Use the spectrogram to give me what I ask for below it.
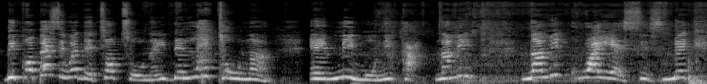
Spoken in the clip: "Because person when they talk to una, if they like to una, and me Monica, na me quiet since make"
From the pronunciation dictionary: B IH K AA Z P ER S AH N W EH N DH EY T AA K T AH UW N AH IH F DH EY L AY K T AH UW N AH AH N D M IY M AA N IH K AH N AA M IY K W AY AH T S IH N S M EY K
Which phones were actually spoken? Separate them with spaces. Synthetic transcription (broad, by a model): B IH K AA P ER S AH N W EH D EY T AA K T AH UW N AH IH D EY L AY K T AH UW N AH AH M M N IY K AA N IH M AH N AA M IY K W AY AH T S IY S M EY K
